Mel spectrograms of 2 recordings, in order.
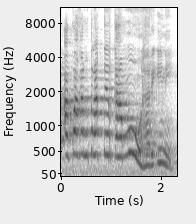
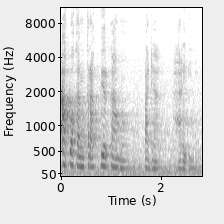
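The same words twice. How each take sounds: First: Much higher and louder, a generous exclamation; cheerful offer. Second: Softer, settling into a kind hush; gentle offer. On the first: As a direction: call it out gladly to the child. Shop owner offers treat, exclaims. (tawaran riang, lebih tinggi dan keras) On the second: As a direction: say it quietly and kindly to the child. Owner's offer repeated gently. (tawaran lembut, lebih pelan) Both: Acted.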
